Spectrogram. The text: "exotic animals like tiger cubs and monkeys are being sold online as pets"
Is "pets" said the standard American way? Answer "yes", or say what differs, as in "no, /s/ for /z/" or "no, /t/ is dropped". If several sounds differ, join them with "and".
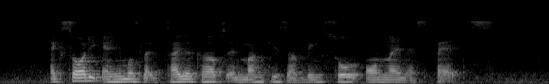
yes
